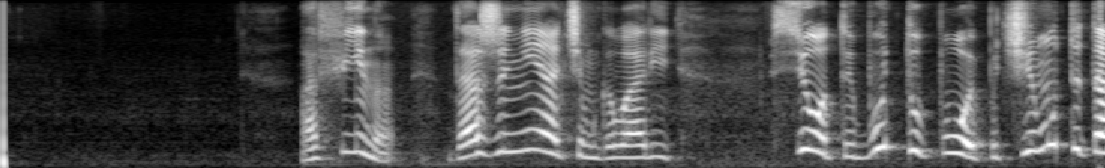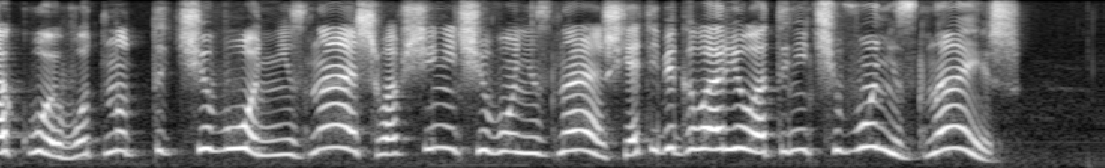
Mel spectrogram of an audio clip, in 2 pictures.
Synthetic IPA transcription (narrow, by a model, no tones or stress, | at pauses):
ɐfʲinə̰ | d̪aʐɨnʲɪɐt͡ɕɪmɡəvɐɾʲit̚ʲ | fsʲo̞t̪ɨbut̚ʲt̪ʊpo̞jpət͡ɕɪmut̪ɨt̪ɐko̞jəvo̞t̪not̪ɨt͡ɕɪvo̞nʲɪznajɪʂvɐpɕːe̞nʲɪt͡ɕɪvo̞nʲɪznajɪʂjatʲɪbʲe̞ɡəvɐɾʲuɐt̪ɨnʲɪt͡ɕɪvo̞nʲɪznajɪʂ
